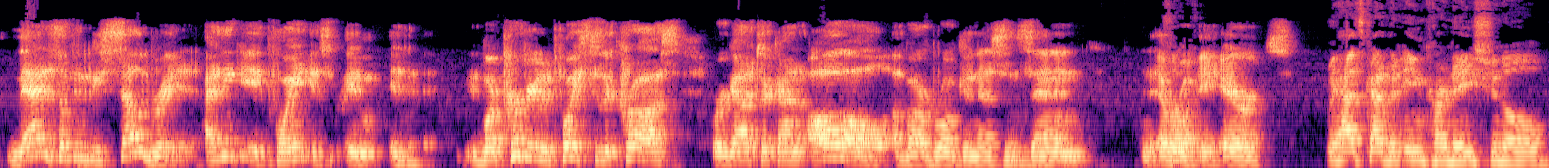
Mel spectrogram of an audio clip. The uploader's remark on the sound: We had some technical difficulties during the recording. The audio is not to our standards, but we felt the podcast was too good to throw away.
